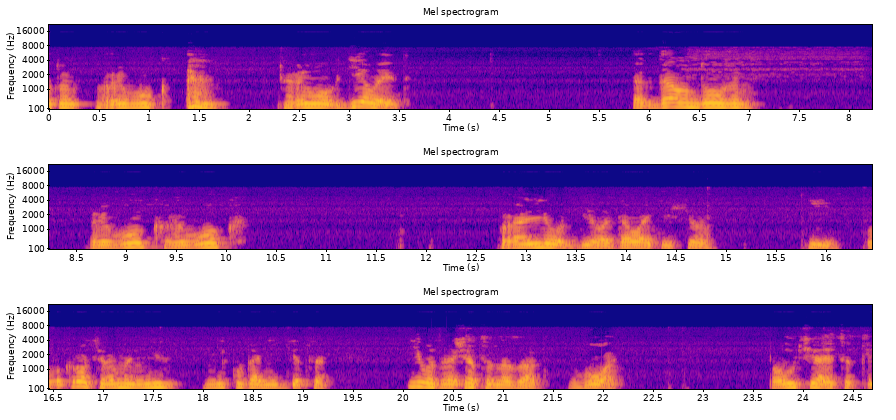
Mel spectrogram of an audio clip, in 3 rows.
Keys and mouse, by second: 12.7-14.8 drag, 15.6 i, 17.6-18.8 drag, 20.6 space, 22.7-23.8 drag, 23.9 click.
